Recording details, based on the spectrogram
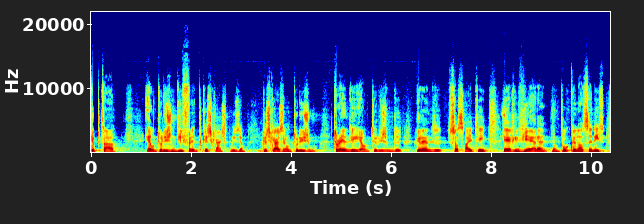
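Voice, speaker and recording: This man has a fairly high voice and a European Portuguese accent. His pitch varies in an ordinary way. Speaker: mayor. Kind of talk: panel discussion answer. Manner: hesitant, many filler sounds.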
